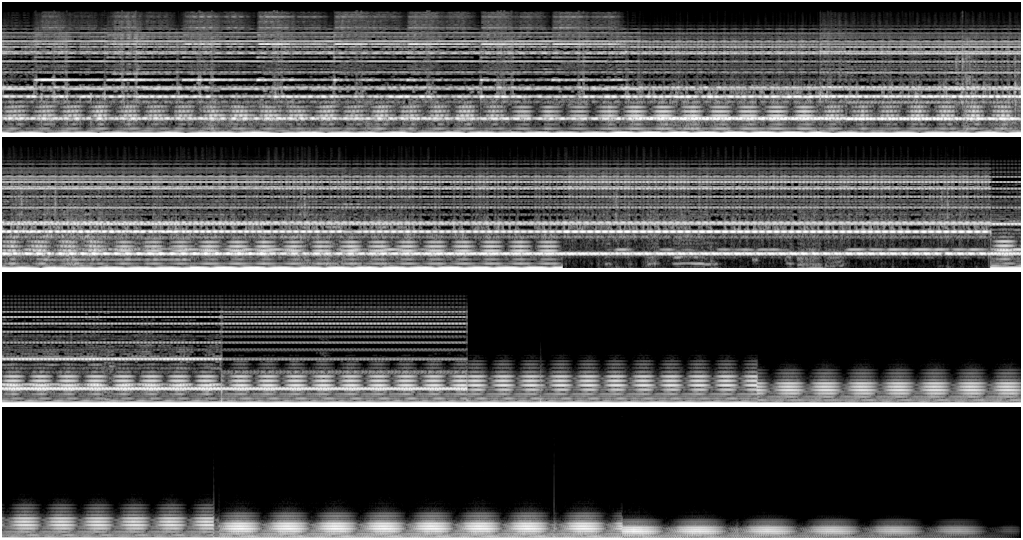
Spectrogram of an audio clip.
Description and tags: A member of The Star Federation is brain scanned to secure he isn't a infiltrated vulcan spy. Only one is accepted in the Enterprice crew: Spock.
Galaxy, scanning, Federation, Star, memory, brain, SPACE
